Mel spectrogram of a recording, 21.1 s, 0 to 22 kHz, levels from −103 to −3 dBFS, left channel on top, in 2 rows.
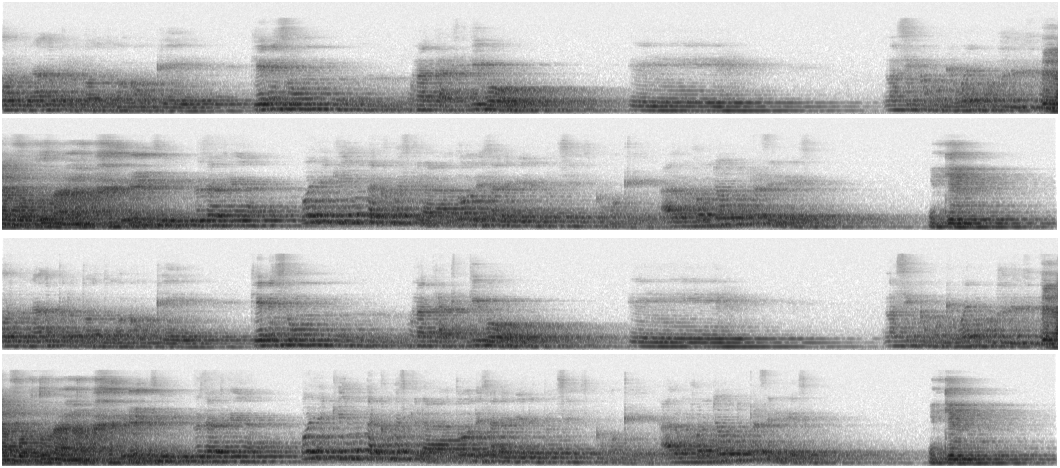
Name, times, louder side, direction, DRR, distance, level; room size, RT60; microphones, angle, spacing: voice 1, 0.0-1.9 2.5-5.2 6.3-7.2 8.8-11.0 11.7-13.1 13.6-18.5, right 1 dB, 65° right, -5 dB, 4.8 m, -24 dB
voice 2, 10.4-12.0 19.8-20.2, right 1 dB, 85° right, -2 dB, 1.6 m, -19 dB
12.5 x 9.9 x 7.9 m, 2.1 s
head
